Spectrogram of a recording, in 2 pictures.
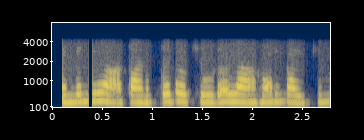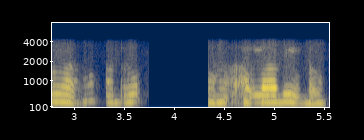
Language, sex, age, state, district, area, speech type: Malayalam, female, 18-30, Kerala, Wayanad, rural, conversation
